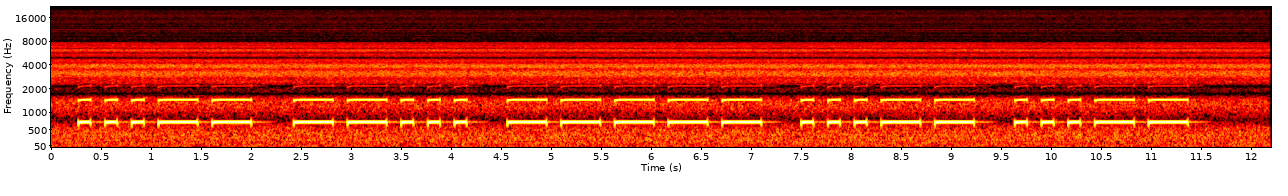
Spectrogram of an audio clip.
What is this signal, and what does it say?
Morse code, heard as a keyed tone, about 9 wpm, 720 Hz, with room echo. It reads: 37033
